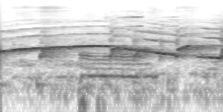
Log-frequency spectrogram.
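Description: A loud wailing ambulance siren rises and falls in pitch nearby, its sweeping tone steady and dominant throughout.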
